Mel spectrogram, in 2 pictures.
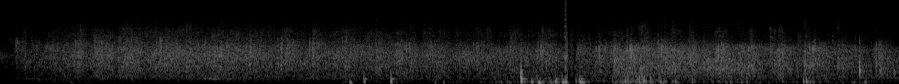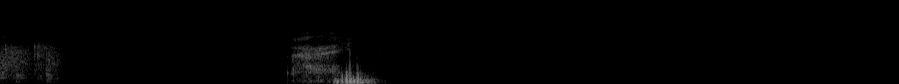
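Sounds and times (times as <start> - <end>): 
church congregation clapping to welcome a guest pastor: 0.0 - 9.7.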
